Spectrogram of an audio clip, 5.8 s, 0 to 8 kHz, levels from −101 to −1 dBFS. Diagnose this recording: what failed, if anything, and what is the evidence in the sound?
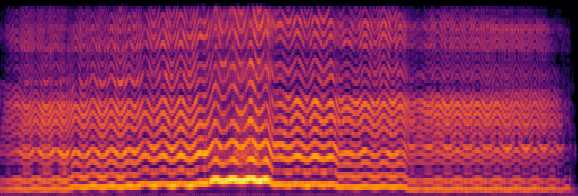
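Nothing in the chain has failed: the music signal holds steady in level, timing and tone, with no audible damage at any stage.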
